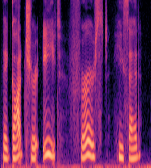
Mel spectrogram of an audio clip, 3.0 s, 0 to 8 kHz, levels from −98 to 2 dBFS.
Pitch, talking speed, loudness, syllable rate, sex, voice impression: 205 Hz, 120 wpm, -19 LUFS, 2.9 syllables/s, female, very feminine, slightly young, slightly adult-like, very thin, relaxed, weak, slightly dark, very soft, slightly muffled, slightly halting, very cute, slightly intellectual, sincere, very calm, friendly, reassuring, sweet, kind, modest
